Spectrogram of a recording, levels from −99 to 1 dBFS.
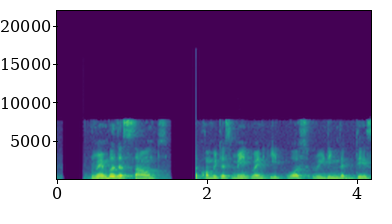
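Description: Clipped start after a pause at 0.32 s and 1.81 s in this speech recording: after silences of 0.32 s and 0.37 s, the output device wakes late and swallows about 38 ms of each onset, so the sound begins abruptly.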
